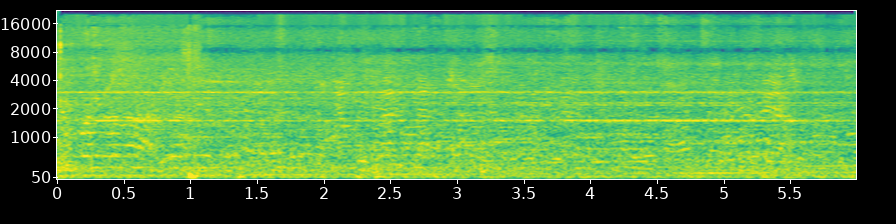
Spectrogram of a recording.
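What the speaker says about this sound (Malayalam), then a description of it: "നല്ല തിരക്കുള്ള റെയിൽവേ സ്റ്റേഷനാണ് തൃശ്ശൂർ" A steady rumbling din of busy Thrissur railway station with a train running, a single thud early on, and voices faintly in the background.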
